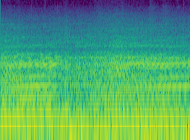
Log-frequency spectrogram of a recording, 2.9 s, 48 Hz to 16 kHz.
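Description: A 2024 Honda Transalp 750 motorcycle, with a 755cc parallel twin and a 270-degree crankshaft, accelerates in sport mode. The engine gives a loud, continuous droning note that climbs in pitch as it pulls.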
